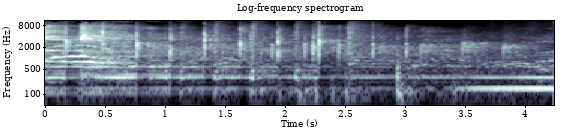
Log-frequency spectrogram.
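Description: Live acoustic music: an acoustic guitar strummed with cajon beats, a singer's voice holding a note in the first second. The beats stop about two and a half seconds in, leaving held low notes ringing.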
